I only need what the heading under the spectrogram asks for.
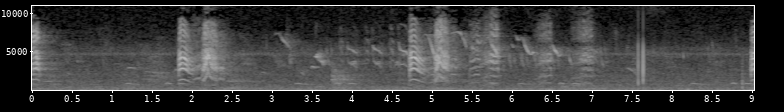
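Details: Scaly-headed parrot making sparse, scattered harsh squawks in pairs and short clusters, with quiet gaps between them and one sharp click near the end.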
